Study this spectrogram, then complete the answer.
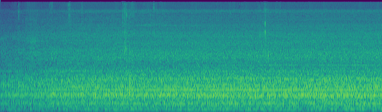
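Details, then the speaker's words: Fire-damaged Polaris ATV being revived, connectors reconnected with ignition on: even steady whoosh with constant motor hum, no rattle or wobble; radiator cooling fan running normally. "couple more connectors we forgot about the fan oh that's working the fan is running"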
